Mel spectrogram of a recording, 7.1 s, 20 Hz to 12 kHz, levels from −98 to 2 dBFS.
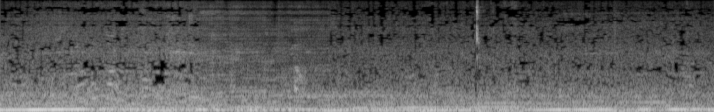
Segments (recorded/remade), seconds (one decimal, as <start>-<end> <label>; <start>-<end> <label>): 0.0-2.0 recorded; 2.0-3.3 remade; 3.3-7.1 recorded

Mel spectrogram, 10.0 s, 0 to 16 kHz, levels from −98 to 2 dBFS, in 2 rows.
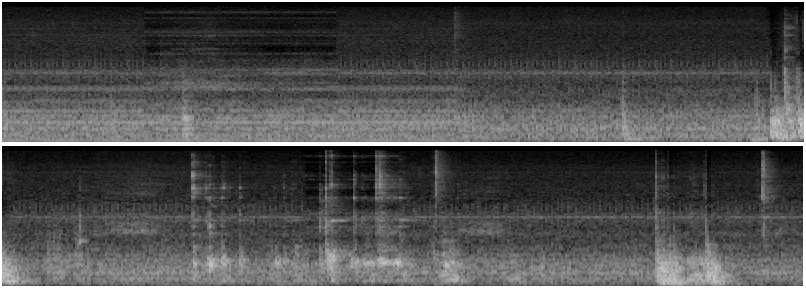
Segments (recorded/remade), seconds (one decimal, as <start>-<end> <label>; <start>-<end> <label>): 0.0-0.9 recorded; 0.9-2.1 remade; 2.1-6.9 recorded; 6.9-7.5 remade; 7.5-10.0 recorded

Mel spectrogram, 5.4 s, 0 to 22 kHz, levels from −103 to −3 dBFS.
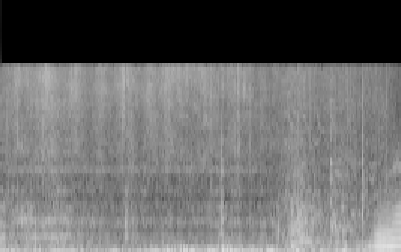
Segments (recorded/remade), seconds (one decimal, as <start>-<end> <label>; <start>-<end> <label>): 0.0-3.7 remade; 3.7-5.4 recorded

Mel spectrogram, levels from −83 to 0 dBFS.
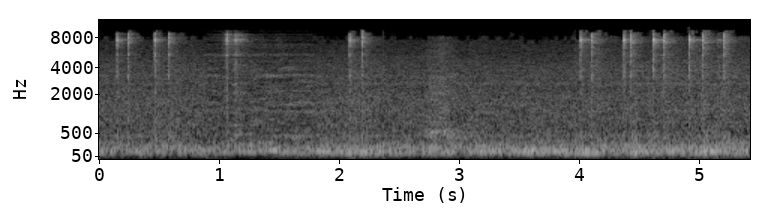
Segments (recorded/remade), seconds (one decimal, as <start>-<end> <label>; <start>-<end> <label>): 0.0-0.9 recorded; 0.9-1.8 remade; 1.8-5.4 recorded

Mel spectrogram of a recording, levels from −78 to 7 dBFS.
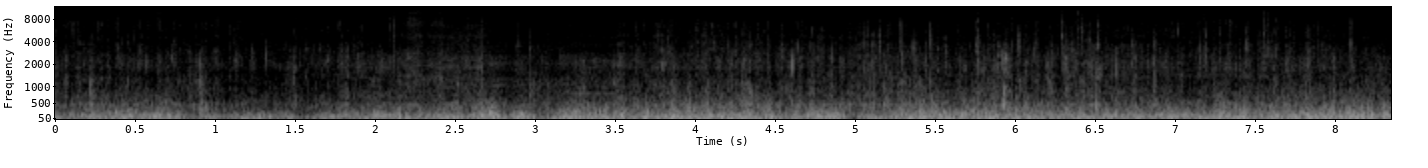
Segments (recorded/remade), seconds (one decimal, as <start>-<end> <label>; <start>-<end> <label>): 0.0-2.1 recorded; 2.1-3.6 remade; 3.6-8.4 recorded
